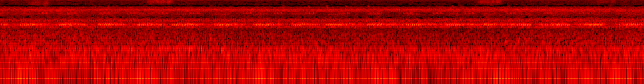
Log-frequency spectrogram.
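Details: On a deck in the evening, crickets give a steady run of short chirps close to twice each second, while a thin, rapid high pulsing and low rumbling ambience sit underneath.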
